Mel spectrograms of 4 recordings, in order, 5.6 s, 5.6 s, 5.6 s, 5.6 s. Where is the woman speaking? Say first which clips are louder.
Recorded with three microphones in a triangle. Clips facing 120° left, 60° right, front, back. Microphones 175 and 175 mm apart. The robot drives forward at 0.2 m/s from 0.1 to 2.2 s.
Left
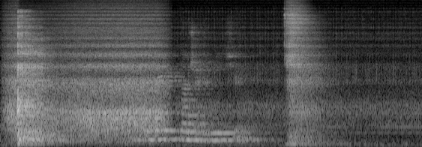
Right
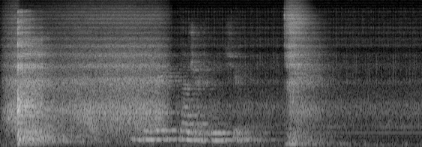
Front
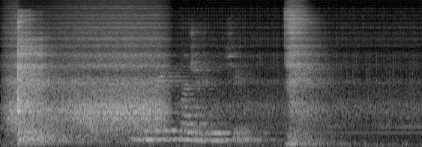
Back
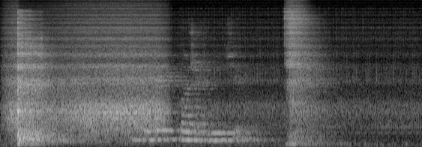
Left 2 dB, back 1 dB; 105° right, 2.5 m.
